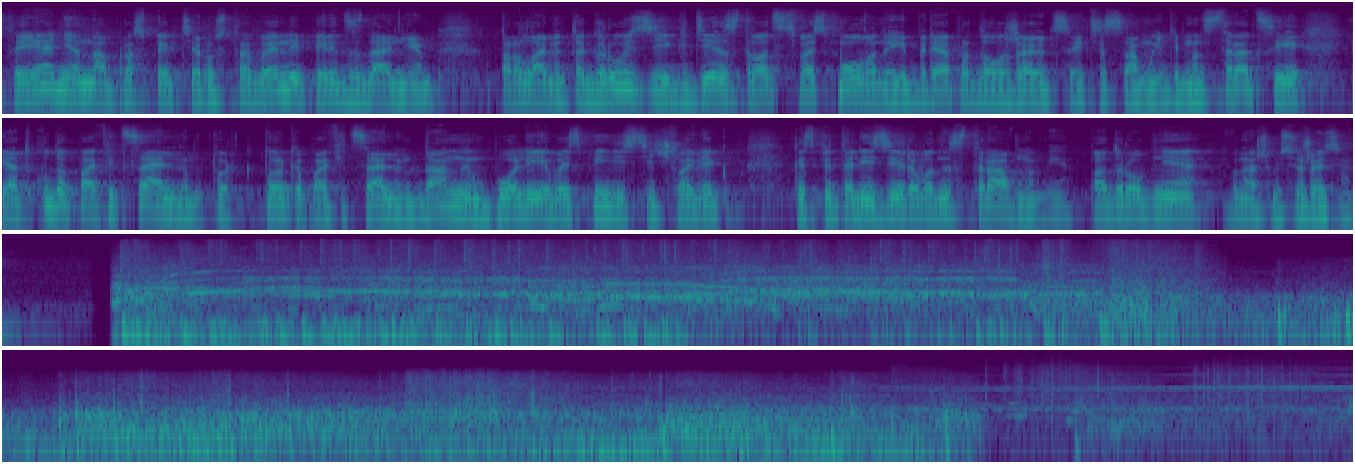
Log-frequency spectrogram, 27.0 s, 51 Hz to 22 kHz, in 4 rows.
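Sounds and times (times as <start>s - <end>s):
speech: 0.0s - 13.8s
loud outdoor crowd of protesters shouting and cheering: 14.0s - 19.8s, 23.0s - 27.0s
fireworks crackling and popping in rapid dense bursts at a protest: 14.0s - 27.0s.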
